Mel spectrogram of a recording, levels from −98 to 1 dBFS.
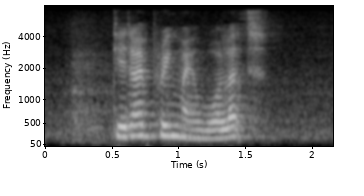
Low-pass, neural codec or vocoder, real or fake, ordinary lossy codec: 7.2 kHz; none; real; AAC, 32 kbps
